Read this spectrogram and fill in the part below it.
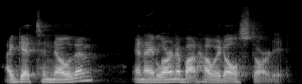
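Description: A man's voice: lowish voice, a little fast. A man speaking as a podcast host, introducing his show and guest and leading an interview.

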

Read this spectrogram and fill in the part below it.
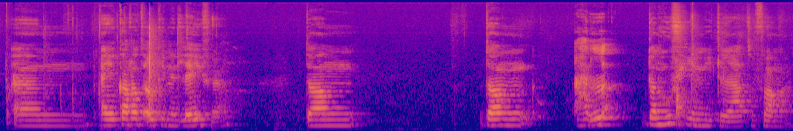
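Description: A woman's voice: fairly low pitch, background noise. A woman talking casually and reflectively in a group conversation, thinking aloud and repeating phrases for emphasis. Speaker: artist, podcast guest. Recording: roomy, echoing room sound.

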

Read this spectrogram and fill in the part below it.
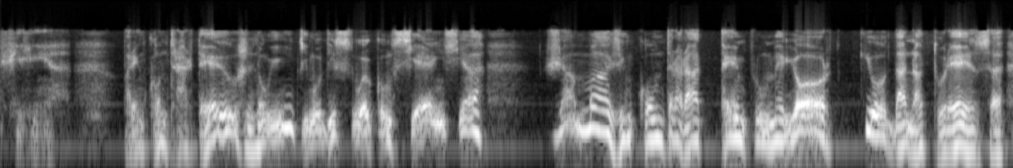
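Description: A frail old Roman patriarch in a radio drama, very husky and creaky. He speaks solemnly and tenderly, with a lively rise and fall. The recording is muffled, with soft music underneath. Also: mid-range voice, extremely slow, heavily acted. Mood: reverent. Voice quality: husky, breathy, quavering.

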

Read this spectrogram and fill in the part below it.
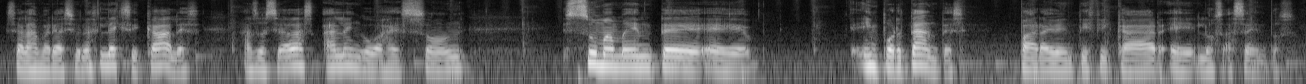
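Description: Guy explaining like a lecture, slightly high voice, some ehs. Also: fairly even intonation, a little slow. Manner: lecturing, with fillers and restarts. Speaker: panelist. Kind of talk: explanatory academic talk.

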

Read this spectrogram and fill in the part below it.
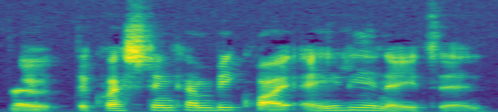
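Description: A man from the UK, a podcast guest, talking in an earnest, measured way and searching for words at times. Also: mid-range voice, sing-song, no room sound. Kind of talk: casual discussion. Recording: dull dry sound.

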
